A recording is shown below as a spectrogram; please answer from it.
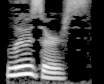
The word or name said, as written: losers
